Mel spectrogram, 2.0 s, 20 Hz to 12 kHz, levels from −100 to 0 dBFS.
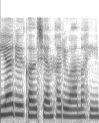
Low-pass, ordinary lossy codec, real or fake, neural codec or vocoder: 7.2 kHz; none; fake; codec, 16 kHz, 0.8 kbps, ZipCodec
